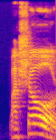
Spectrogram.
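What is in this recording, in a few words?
"masyhur", Malay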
